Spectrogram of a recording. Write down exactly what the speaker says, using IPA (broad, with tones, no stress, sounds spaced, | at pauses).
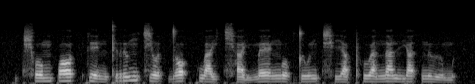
t͡ɕʰ o˧ m p ɔː˦˥ t̚ k e˨˩ n t r ɯ˥˩ ŋ t͡ɕ ɤː˨˩ t̚ d ɔ˥˩ ʔ k w a˨˩ j t͡ɕʰ a˩˦ j m ɛː˧ ŋ oː˨˩ k̚ t uː˧ n t͡ɕʰ i˩˦ a̯ pʰ u˦˥ a̯ n a˥˩ n j a˦˥ t̚ n ɯː˨˩ m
